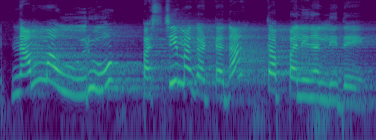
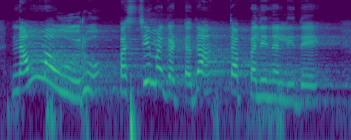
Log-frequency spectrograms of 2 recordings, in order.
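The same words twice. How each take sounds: Both takes have the same delivery.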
